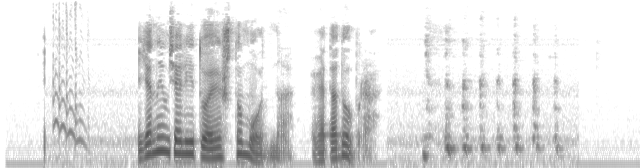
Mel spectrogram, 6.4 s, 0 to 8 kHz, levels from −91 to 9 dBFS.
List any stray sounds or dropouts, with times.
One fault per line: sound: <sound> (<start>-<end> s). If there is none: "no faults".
sound: chirp (0.5-0.9 s)
sound: laugh (4.2-5.8 s)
